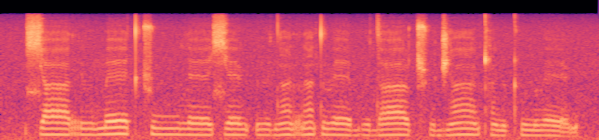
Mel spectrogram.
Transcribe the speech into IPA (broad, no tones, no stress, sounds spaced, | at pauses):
ɕ aː r ʏː m ɛː t ʈ͡ʂ uː l ɛː ɕ ɛː ɳ ʔ ʏː d ã r ã t ɹ ɛː b ʏː d aː ʈ͡ʂʰ ʏ d͡ʒ ãː ʈʰ ã ɳ ʏ ʈʰ u ɳ ɹ ɛː ɳ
